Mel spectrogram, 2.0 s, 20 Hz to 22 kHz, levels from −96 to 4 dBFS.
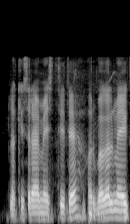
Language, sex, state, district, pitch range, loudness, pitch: Hindi, male, Bihar, Lakhisarai, 110-135 Hz, -17 LUFS, 120 Hz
